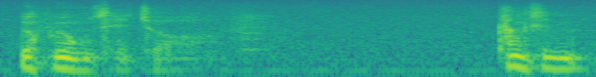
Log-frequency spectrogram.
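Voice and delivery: soft, low begging; hushed plea to husband. Retold or imitated. Wife on her knees to her husband, soft plea. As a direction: murmur it on your knees.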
